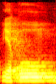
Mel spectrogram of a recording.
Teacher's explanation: قاف کو پر پڑھنا ہے، لمبا کرنا ہے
